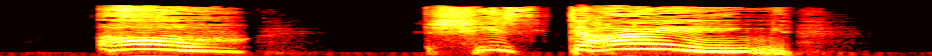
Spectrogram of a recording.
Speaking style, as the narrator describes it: Esther cried

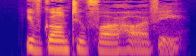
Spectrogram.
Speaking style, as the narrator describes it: said Adrian, grimly

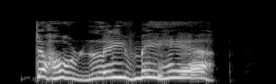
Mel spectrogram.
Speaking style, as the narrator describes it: wail, overwhelmed by a sudden bleak stab of horror

